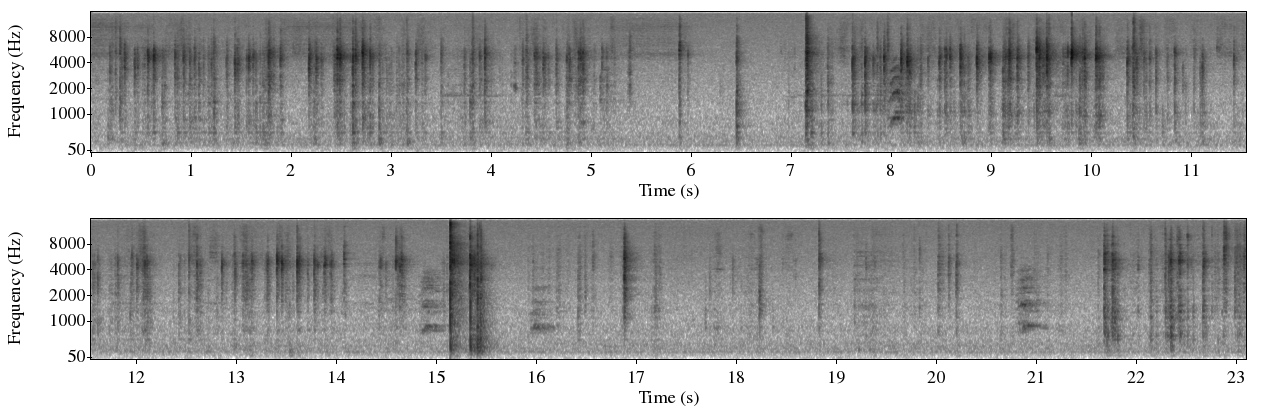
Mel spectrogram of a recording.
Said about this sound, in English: we're going to use our star wrench, or our star driver, and you'll see there's screws in the bottom here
